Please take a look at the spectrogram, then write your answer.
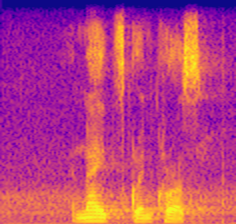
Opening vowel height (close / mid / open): open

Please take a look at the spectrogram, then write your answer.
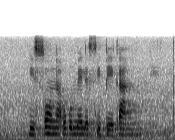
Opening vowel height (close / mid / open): close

